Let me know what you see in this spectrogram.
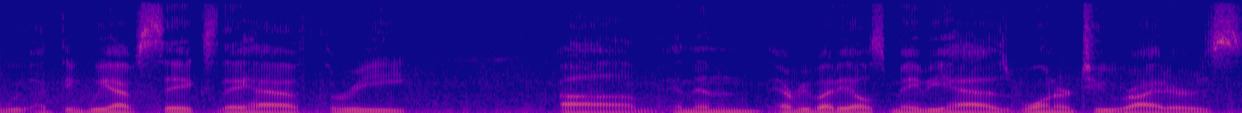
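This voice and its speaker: Amid noticeable background noise, a man with a very deep, low voice talks at a moderate pace. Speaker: cycling team manager and video commentator. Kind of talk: race video commentary. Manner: halting, frequent fillers.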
